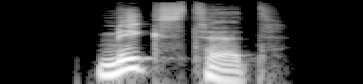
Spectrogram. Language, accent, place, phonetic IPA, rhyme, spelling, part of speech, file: German, Germany, Berlin, [ˈmɪkstət], -ɪkstət, mixtet, verb, De-mixtet.ogg
- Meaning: inflection of mixen: 1. second-person plural preterite 2. second-person plural subjunctive II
